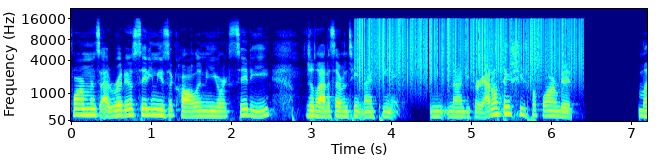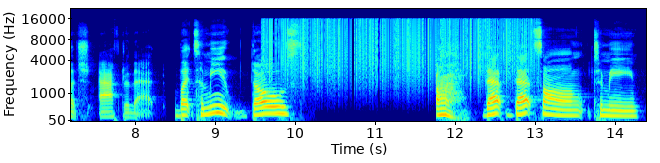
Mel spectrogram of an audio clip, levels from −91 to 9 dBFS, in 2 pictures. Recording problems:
crackling; loud; from 3.5 to 6.5 s, from 9.5 to 11 s and from 11 to 13 s; 6 dB below the speech

